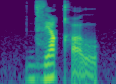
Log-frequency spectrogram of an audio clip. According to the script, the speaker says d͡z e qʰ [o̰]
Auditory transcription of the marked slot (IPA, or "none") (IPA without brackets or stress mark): o̰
